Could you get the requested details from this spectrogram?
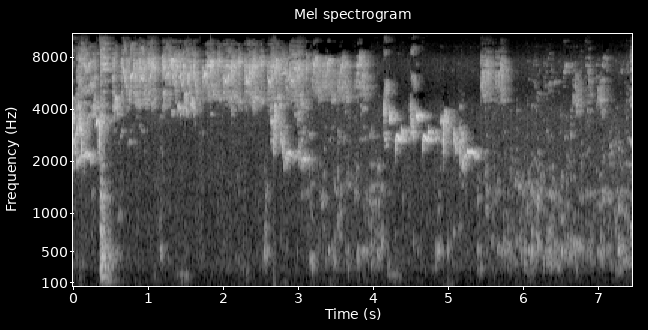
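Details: Spiderhunter song played to provoke reluctant birds into singing: rapid, very high, thin chattering and squeaky chips run together in a dense stream, then broken into shorter sharp phrases that fade toward the end.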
